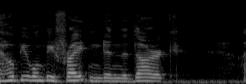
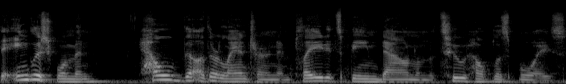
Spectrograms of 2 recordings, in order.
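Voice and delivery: ordinary delivery

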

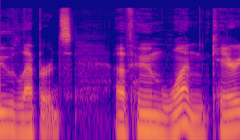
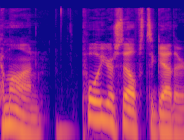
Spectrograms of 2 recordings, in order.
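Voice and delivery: said hastily, in a hurry. Peter, sword drawn, urges the others on before advancing, said hastily. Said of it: "hastily saying to the others".

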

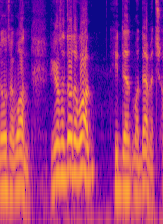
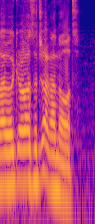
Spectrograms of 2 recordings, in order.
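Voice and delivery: ordinary talk

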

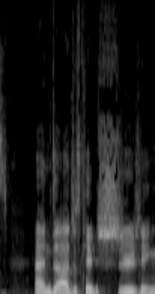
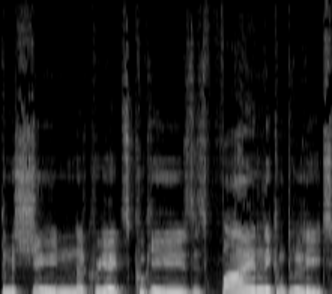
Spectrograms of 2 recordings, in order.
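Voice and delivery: put-on deep voice, louder; 4 dB louder than usual. Video maker reading a viewer's requested line, in a deep voice. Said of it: "say in a deep voice".

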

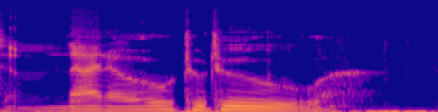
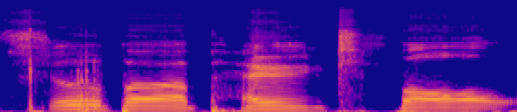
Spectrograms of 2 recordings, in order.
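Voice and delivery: grand, epic movie-trailer announcer voice. Introducing a gaming video, in an epic movie trailer voice. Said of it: "that was my epic movie voice".

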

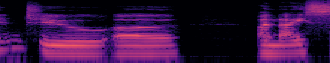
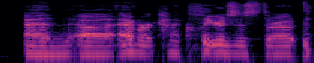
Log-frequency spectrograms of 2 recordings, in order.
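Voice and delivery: ordinary talk, nothing marked

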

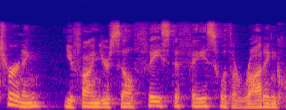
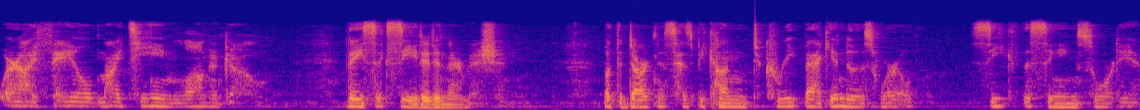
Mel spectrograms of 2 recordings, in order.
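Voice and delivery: hushed, soft half-whispered voice; 6 dB quieter than usual. Voicing a rotting armored figure speaking to the players: hushed half-whisper. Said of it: "speaks in little more than a hushed".

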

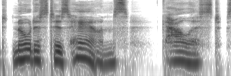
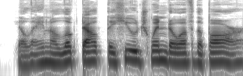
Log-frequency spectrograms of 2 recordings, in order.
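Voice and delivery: ordinary delivery, nothing marked

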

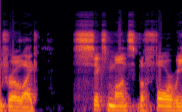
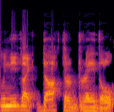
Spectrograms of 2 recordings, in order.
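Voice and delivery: put-on German accent. Joking about holiday figures and proposing a new one, German accent. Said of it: "I did a German accent".

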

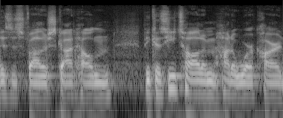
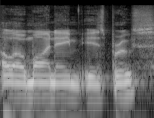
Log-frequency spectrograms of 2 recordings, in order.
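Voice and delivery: put-on cartoon shark voice. Introducing a speaker and previewing his impressions, do a Bruce from Finding Nemo impression. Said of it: "impression of Bear Grylls and Bruce from Finding Nemo".

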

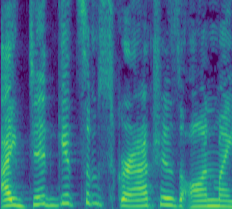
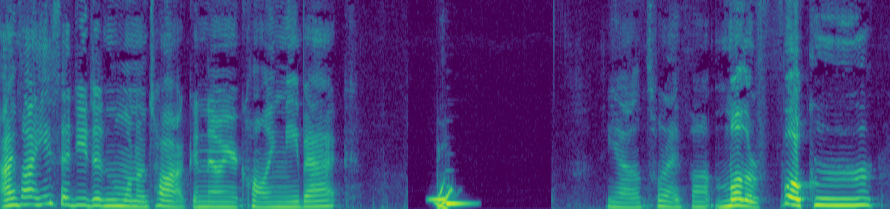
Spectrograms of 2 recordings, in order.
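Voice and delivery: cheeky, mouthy, sassy, snippy tone. Answering a caller who said she didn't want to talk: sassy. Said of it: "I had to get sassy".

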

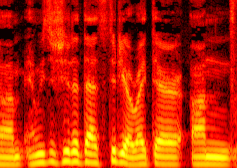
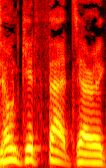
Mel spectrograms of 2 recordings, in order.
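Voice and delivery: put-on British accent, higher and louder; 4 semitones higher, 5 dB louder than usual. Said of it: "It's that British accent".

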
